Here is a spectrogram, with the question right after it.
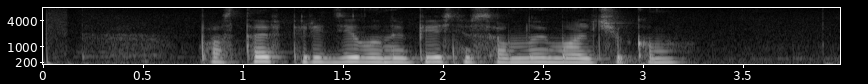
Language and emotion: Russian, neutral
